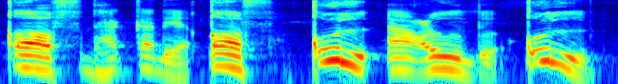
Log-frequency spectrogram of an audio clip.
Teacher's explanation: জিহ্বার গোড়া উপরে তালু থেকে কফ ধাক্কা দিয়ে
